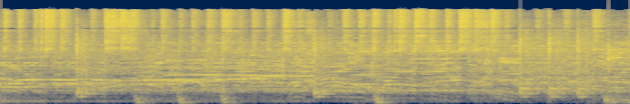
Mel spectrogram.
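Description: Live band playing an instrumental passage, led by the drum kit: kick drum, snare and cymbal hits under melodic lines that bend in pitch.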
